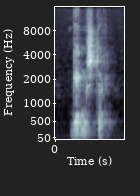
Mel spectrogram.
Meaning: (noun) gangster; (adjective) cool, awesome
- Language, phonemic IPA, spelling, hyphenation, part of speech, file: Dutch, /ˈɡɛŋ.stər/, gangster, gang‧ster, noun / adjective, Nl-gangster.ogg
